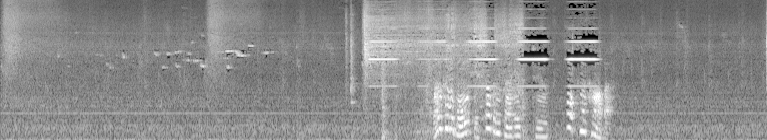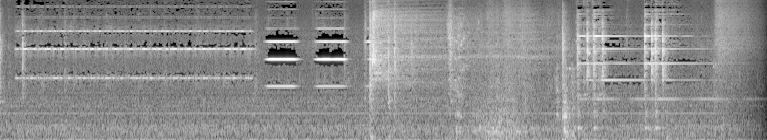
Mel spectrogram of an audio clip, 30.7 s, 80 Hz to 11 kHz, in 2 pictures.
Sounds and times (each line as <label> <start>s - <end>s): doors of a train opening and closing 0.0s - 12.8s
Announcement 7.3s - 12.4s
doors of a train opening and closing 15.2s - 30.6s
